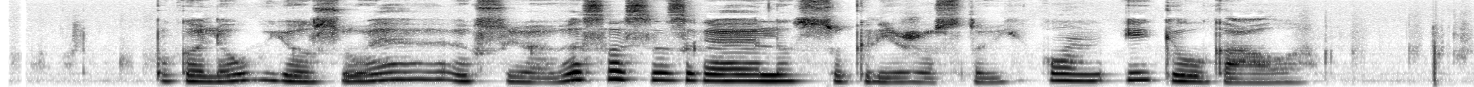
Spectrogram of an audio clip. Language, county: Lithuanian, Vilnius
